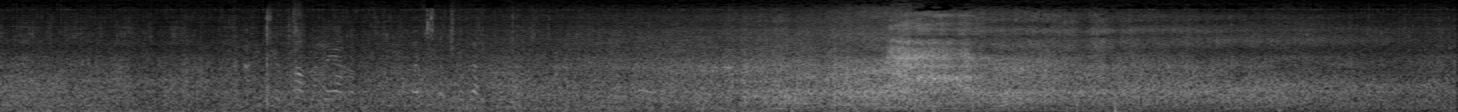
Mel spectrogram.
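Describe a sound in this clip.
Tyres hiss on a wet road as a vehicle drives along.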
